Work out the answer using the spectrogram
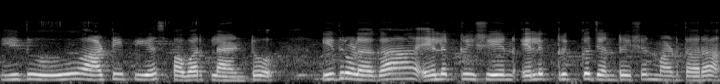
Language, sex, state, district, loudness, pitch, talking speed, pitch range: Kannada, female, Karnataka, Raichur, -14 LUFS, 225 Hz, 75 wpm, 210-240 Hz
